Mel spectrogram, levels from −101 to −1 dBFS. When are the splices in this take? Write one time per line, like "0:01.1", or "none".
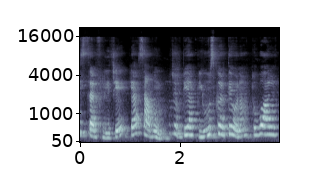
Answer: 0:01.9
